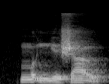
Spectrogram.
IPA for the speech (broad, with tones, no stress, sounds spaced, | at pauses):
n ɔ̰˦˨ ɲ e˨ ʃ a̰˦˨ ʊ̯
